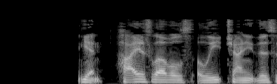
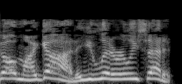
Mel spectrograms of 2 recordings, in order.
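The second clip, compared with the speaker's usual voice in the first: can't believe the clip just said it; stunned disbelief; 12 semitones higher than usual. Real, not acted. Host reacts to the clip's Godfather line, stunned and high.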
